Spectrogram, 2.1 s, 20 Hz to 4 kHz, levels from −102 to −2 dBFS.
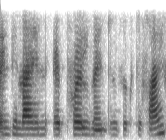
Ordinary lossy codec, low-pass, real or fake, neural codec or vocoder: none; 3.6 kHz; fake; vocoder, 22.05 kHz, 80 mel bands, WaveNeXt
